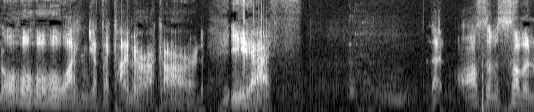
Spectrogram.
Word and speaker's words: chimera: or Chimera I get I always said chimra but apparently it's properly pronounced Chimera so I will be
